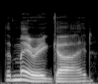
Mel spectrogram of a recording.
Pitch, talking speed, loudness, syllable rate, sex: 155 Hz, 185 wpm, -13 LUFS, 5.9 syllables/s, male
